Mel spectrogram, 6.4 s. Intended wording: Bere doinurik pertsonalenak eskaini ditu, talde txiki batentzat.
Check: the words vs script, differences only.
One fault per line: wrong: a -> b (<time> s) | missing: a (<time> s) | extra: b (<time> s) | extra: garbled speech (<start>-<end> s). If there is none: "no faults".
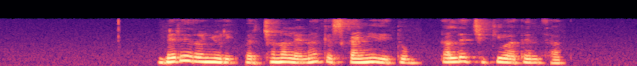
no faults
